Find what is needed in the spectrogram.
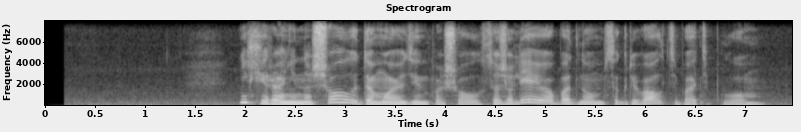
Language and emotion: Russian, sad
